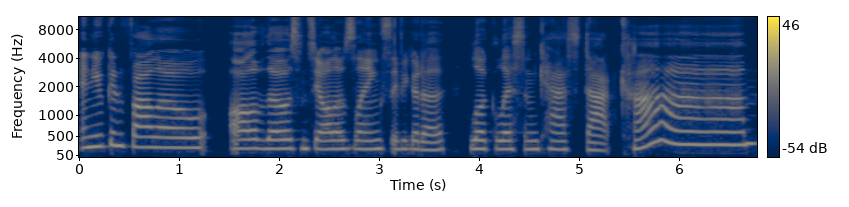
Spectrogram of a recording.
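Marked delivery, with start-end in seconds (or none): 3.9-6.8 put-on slow Southern accent. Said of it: "to a Southern accent".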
